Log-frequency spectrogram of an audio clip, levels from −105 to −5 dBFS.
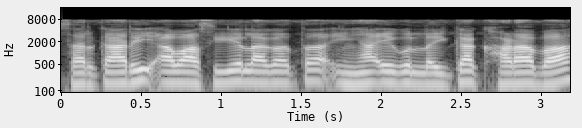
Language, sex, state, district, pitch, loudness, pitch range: Bhojpuri, male, Bihar, Muzaffarpur, 160 Hz, -17 LUFS, 150-160 Hz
